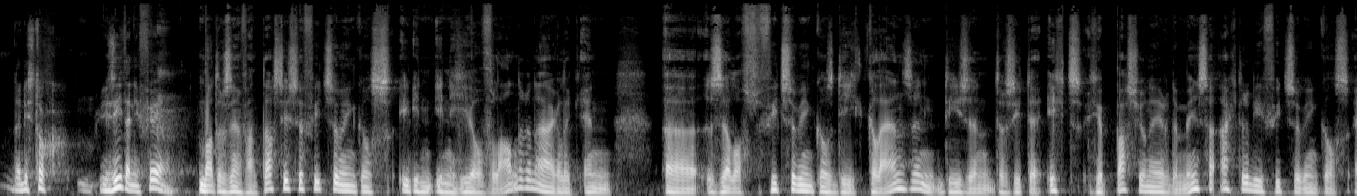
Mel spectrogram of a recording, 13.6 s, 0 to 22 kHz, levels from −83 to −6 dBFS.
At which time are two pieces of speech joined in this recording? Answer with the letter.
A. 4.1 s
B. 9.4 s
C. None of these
A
